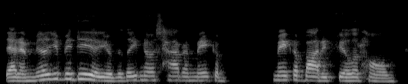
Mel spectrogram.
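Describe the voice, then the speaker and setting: A woman's voice: lowish voice, a little fast, natural voice. Old great-aunt played by a woman reader, storybook style, hearty, plain-spoken, folksy delivery. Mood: approving. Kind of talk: children's storybook read-aloud.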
